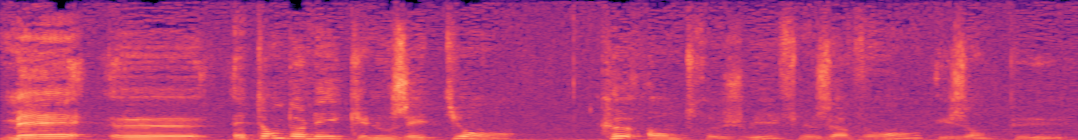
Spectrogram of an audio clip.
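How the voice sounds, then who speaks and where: Music plays in the background as a high-pitched man speaks very slowly with lively intonation and audible room echo. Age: 80s+. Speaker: Holocaust survivor giving testimony. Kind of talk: testimony answering school pupils' questions. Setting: classroom with pupils. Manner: halting, with many hesitations.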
